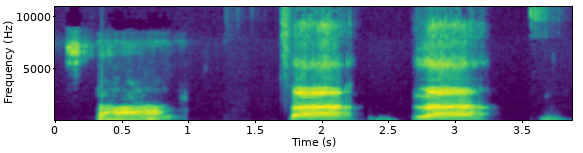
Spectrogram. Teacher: আগা, উপরের দুই দাঁতের আগার সাথে লেগে নরম উচ্চারণ হয়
